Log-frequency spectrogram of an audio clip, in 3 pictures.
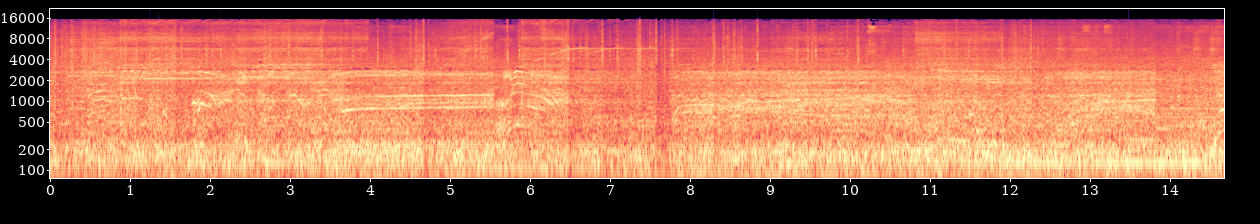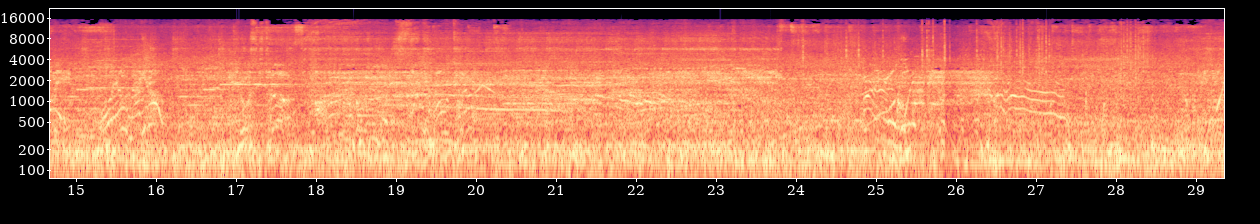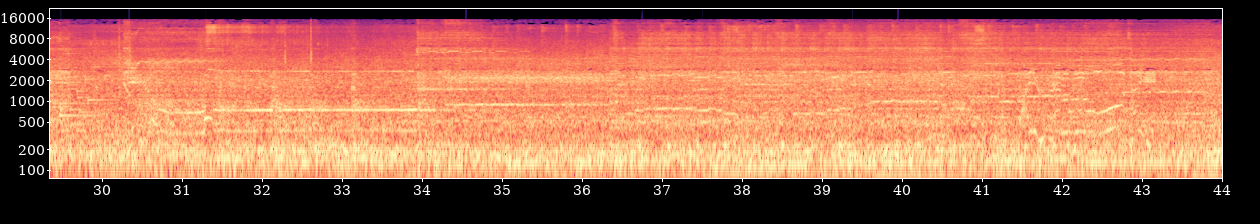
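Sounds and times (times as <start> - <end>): dramatic music: 0.0 - 44.0
game sound effects: 0.0 - 44.0
recorded character voice lines: 24.7 - 27.6, 28.8 - 32.5, 41.0 - 43.7.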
